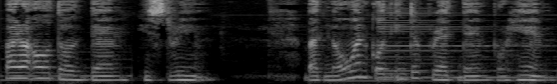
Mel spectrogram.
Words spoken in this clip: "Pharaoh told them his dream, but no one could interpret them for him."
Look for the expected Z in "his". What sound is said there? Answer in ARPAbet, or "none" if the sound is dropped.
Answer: S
